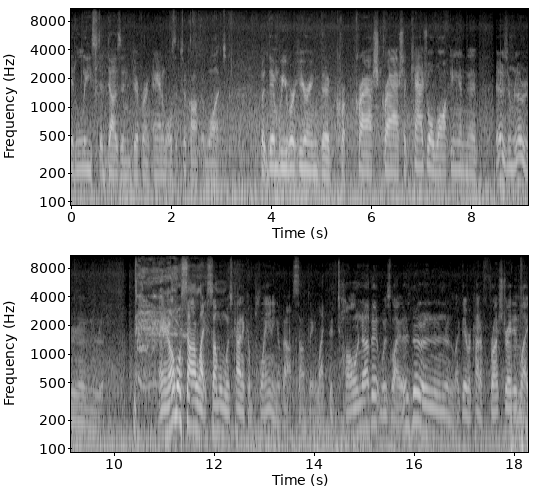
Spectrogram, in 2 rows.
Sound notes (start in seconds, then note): 10.3 laughing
